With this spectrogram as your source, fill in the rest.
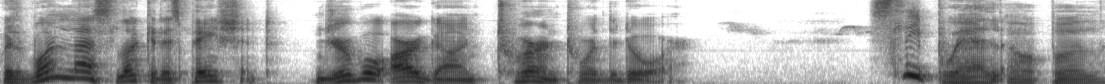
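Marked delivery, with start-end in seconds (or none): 4.4-5.5 almost fond, nearly affectionate tone. A man turns to the door after one last look at his patient, almost fondly. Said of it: "he said almost fondly".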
